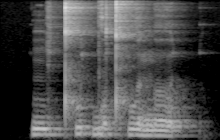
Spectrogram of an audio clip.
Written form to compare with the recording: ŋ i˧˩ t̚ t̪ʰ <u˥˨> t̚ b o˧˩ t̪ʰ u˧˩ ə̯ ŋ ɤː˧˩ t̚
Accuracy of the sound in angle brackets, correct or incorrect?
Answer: correct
